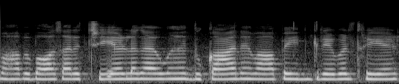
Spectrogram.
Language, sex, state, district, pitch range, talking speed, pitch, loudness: Hindi, female, Jharkhand, Palamu, 245-250 Hz, 225 wpm, 245 Hz, -15 LUFS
